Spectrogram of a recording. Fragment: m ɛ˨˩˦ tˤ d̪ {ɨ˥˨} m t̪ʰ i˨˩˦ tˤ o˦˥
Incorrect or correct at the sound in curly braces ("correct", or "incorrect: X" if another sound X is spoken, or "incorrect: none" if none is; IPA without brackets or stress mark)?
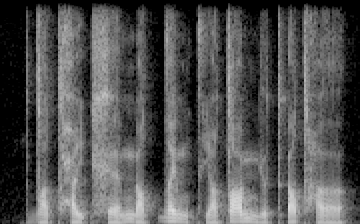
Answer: incorrect: e˥˨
